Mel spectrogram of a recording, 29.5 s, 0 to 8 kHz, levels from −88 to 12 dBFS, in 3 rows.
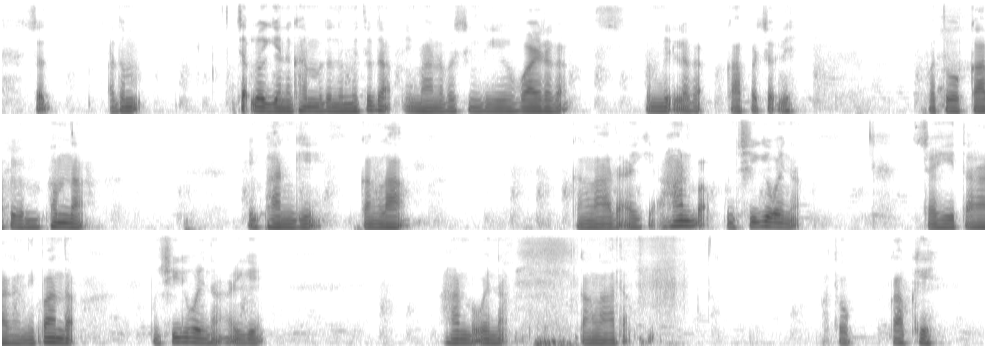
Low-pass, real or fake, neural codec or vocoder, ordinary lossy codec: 7.2 kHz; real; none; none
